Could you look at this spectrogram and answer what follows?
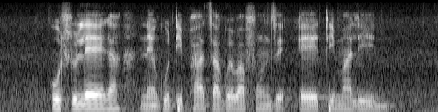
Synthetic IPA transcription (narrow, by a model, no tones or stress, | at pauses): k̬uɬulɛk̬anek̬utʼipʰat͡sʰak̬wɛɓafund͡zʱi | etʼimaliːni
